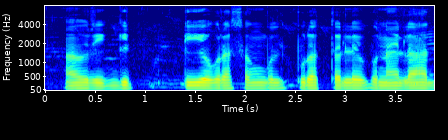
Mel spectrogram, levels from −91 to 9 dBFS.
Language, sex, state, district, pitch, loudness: Halbi, male, Chhattisgarh, Bastar, 100 Hz, -35 LUFS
